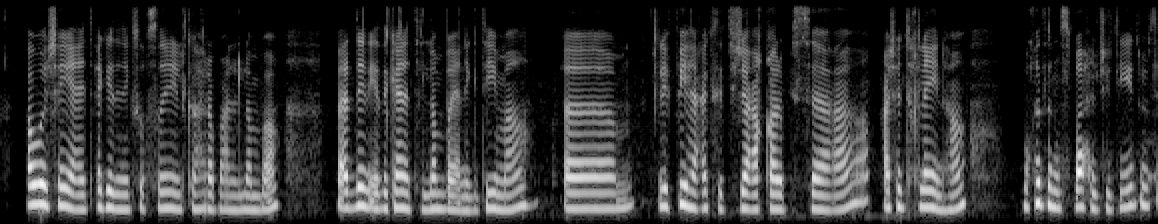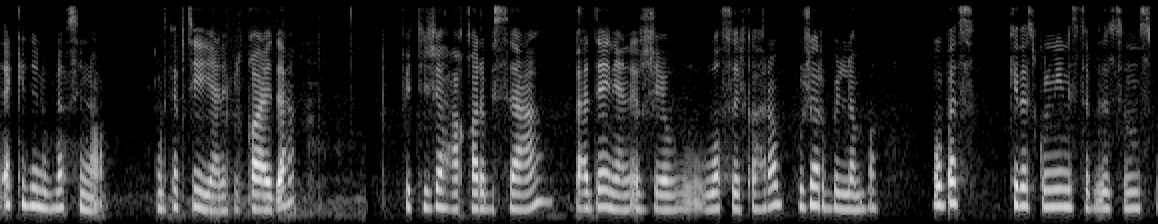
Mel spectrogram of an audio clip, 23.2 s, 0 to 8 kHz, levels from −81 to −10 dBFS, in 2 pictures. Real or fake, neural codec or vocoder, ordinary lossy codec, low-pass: real; none; none; 7.2 kHz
